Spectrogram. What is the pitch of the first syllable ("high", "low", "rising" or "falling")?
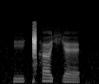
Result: low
